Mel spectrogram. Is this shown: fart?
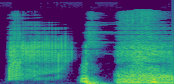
yes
